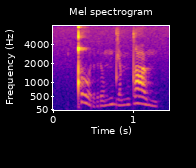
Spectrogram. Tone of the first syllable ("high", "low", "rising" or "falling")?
falling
